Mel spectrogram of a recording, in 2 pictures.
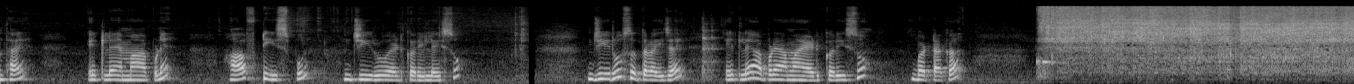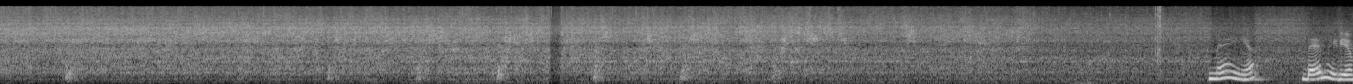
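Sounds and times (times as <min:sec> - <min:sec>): potatoes sizzling in hot oil: 0:10.4 - 0:27.0
spatula tapping: 0:15.9 - 0:21.9.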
